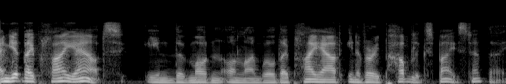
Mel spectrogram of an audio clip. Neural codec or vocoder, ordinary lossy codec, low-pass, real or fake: none; AAC, 48 kbps; 7.2 kHz; real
